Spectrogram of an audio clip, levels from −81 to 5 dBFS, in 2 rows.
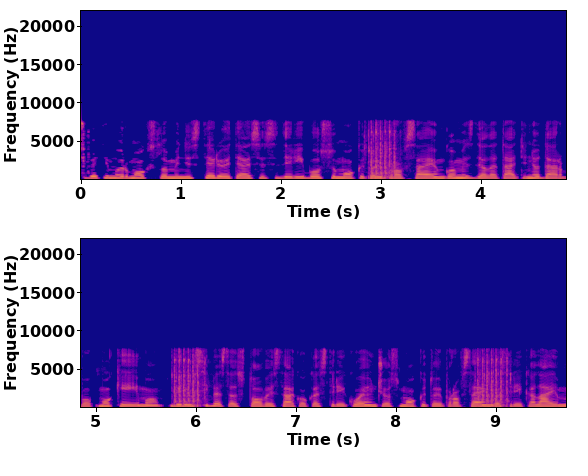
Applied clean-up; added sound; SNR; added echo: classical method spectral subtraction.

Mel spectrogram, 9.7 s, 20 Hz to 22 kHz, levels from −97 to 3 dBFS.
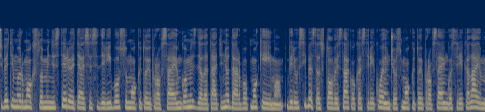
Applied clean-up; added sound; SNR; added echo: none; none; none; none.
